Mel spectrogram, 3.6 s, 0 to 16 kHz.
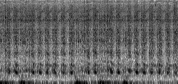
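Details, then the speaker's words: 2012 Mini Cooper 1.6L manual, new fuel pump already fitted, starter churns in slow uneven pulses without catching; rail pressure 21 PSI, code 002BFA, fuel line found completely dry; no fuel delivery. "oh look at that rail pressure so we're never going to get to start with 21 PSI"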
